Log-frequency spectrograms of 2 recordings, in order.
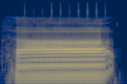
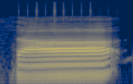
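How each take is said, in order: Both takes have the same delivery.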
